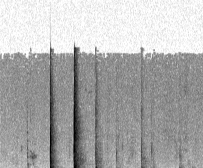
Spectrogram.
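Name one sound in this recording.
A hand thumps down on a flat surface.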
